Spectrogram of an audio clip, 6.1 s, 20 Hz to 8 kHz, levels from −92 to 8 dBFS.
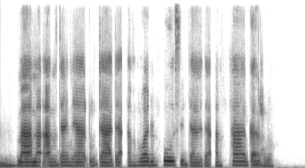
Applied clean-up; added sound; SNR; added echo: neural diffusion model UNIVERSE++.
